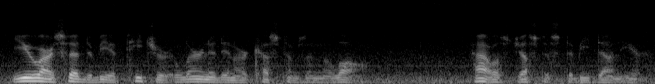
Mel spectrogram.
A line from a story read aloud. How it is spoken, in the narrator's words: continued gravely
